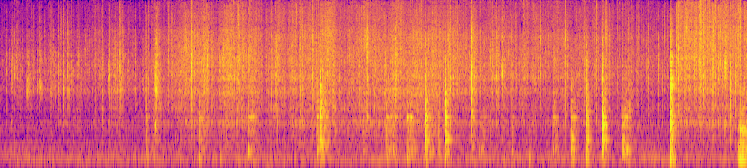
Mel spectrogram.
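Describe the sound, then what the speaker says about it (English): An egg cooks with chicken fried noodles, Singapore style, in a multicooker: a steady soft sizzle under repeated light scraping and tapping from stirring, close by with no talking. "I'm just going to crack an egg on the side. Let the egg cook halfway before you mix it all up."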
